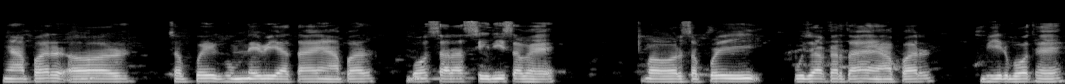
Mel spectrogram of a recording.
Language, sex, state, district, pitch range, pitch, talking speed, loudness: Hindi, male, Bihar, Kishanganj, 130-140 Hz, 130 Hz, 150 wpm, -14 LUFS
